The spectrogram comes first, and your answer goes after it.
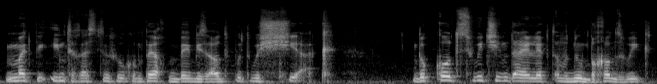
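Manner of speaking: English read in a mock French accent; thick put-on French accent. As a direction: play a Frenchman reading his thread.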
